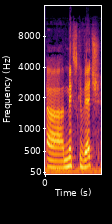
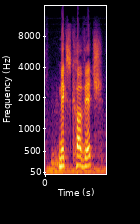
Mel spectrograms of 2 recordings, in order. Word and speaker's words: Mickiewicz: We have a great guest this week, Mickiewicz. I pronounced it correct? Yes, you did. Mickiewicz.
